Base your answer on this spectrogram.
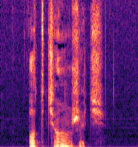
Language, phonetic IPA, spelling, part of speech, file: Polish, [ɔtʲˈt͡ɕɔ̃w̃ʒɨt͡ɕ], odciążyć, verb, Pl-odciążyć.ogg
